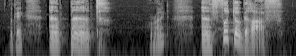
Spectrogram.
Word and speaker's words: photographe: Un photographe. So here, PH, and here, PH, pronounce it like F, F, F, F. Photographe.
